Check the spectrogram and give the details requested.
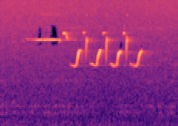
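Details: Bachman's Sparrows singing in Apalachicola National Forest, Florida, pinewoods just after a prescribed burn, where hundreds were present: a thin, high steady whistle, then four or five quick sweeping notes repeated about three times a second, over faint hiss.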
